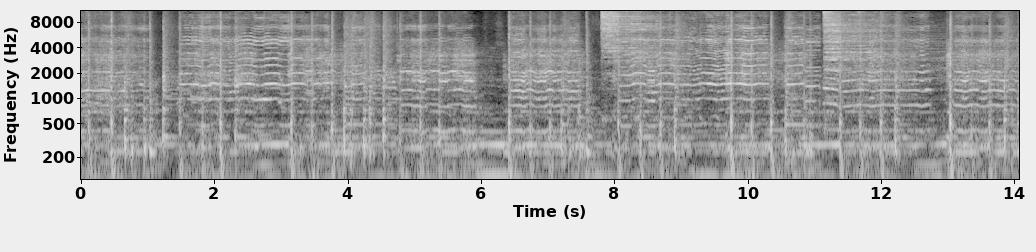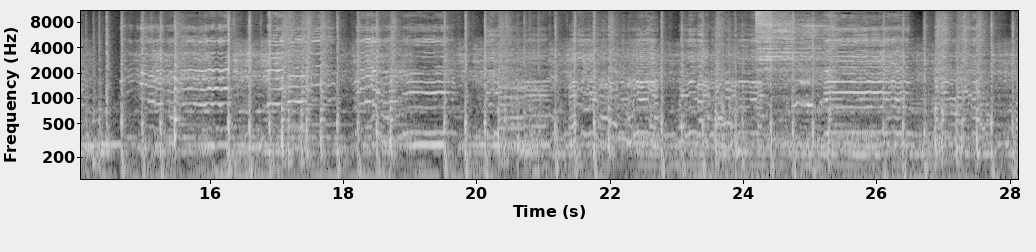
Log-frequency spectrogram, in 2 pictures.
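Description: Live rock band playing an instrumental passage: a drum kit keeping a steady beat under electric guitar, with a saxophone carrying a wavering melodic line.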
